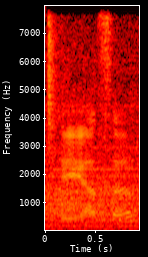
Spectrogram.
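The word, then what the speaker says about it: Teasa: That's how you pronounce it. It was like Tisa.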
